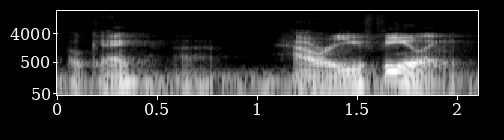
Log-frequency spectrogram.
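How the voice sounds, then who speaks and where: Hesitant man, rambling, wry, bright edgy tone, audio drama, faint noise. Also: sits low, moderate pace. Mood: hesitant, curious. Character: nervous, rambling man questioning an AI. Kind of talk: naturalistic audio drama acting.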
